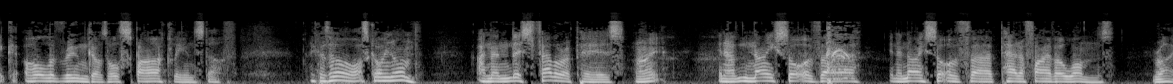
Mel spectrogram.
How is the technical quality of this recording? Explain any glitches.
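No glitches are audible here.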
